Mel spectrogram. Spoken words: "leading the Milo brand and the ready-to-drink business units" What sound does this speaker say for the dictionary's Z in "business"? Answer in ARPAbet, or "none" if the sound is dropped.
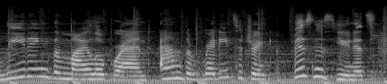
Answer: Z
